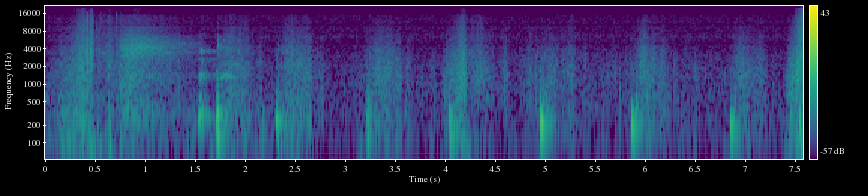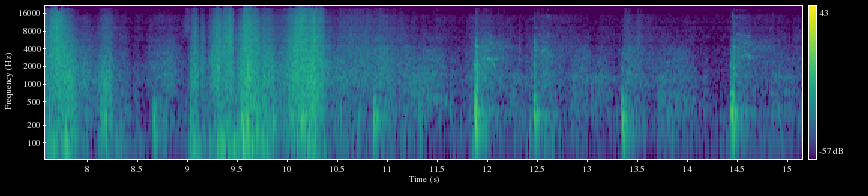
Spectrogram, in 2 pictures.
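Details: Repeated short coughs with breathing between them and a harsher cluster midway, with throat and chest pain reported; an ongoing cough.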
